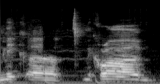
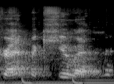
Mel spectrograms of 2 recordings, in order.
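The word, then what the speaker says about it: Grant MacEwan: I know you went to, well, was it McCraw with Grant McCraw University in Edmonton? It's actually pronounced Grant McEwen, who was a political figure out in Alberta, Canada.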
